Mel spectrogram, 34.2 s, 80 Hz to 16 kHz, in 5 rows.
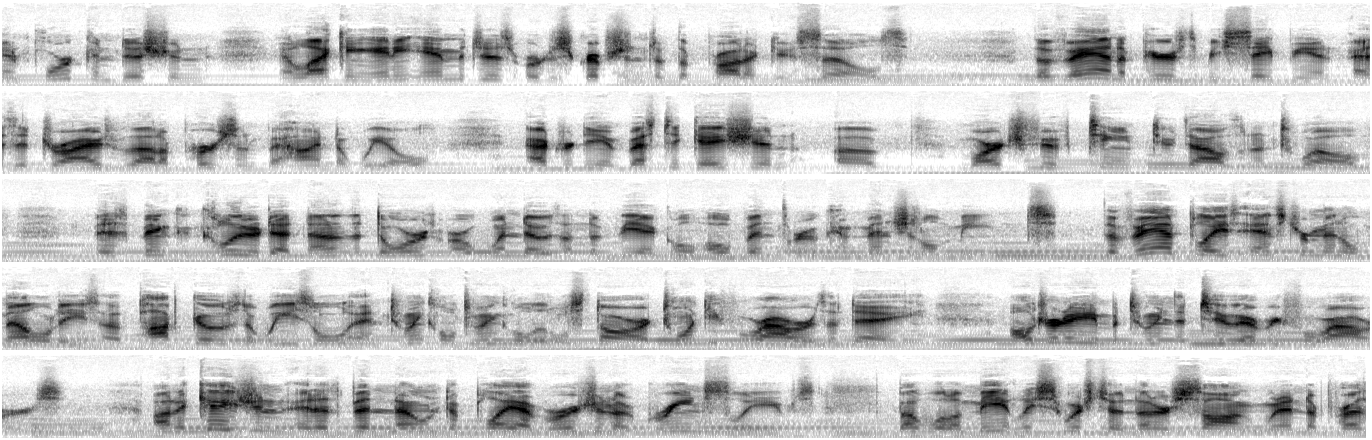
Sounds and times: Music: 0.0 - 34.1
Narration, monologue: 0.0 - 34.1.

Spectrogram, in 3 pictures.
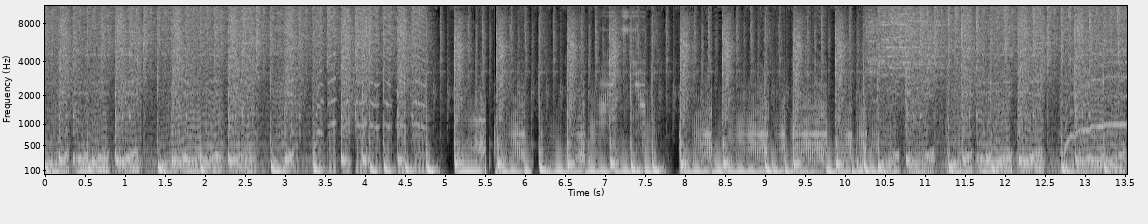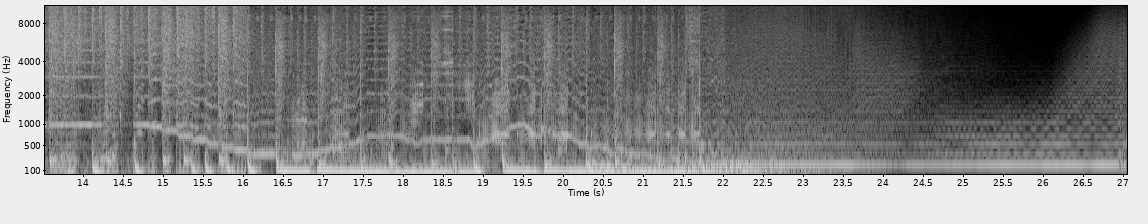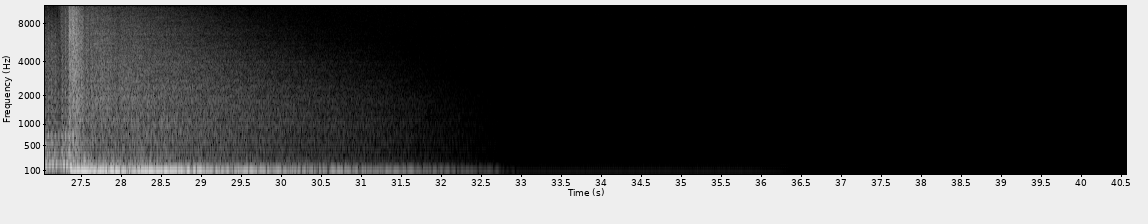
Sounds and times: Silence: 27.4 - 32.6.

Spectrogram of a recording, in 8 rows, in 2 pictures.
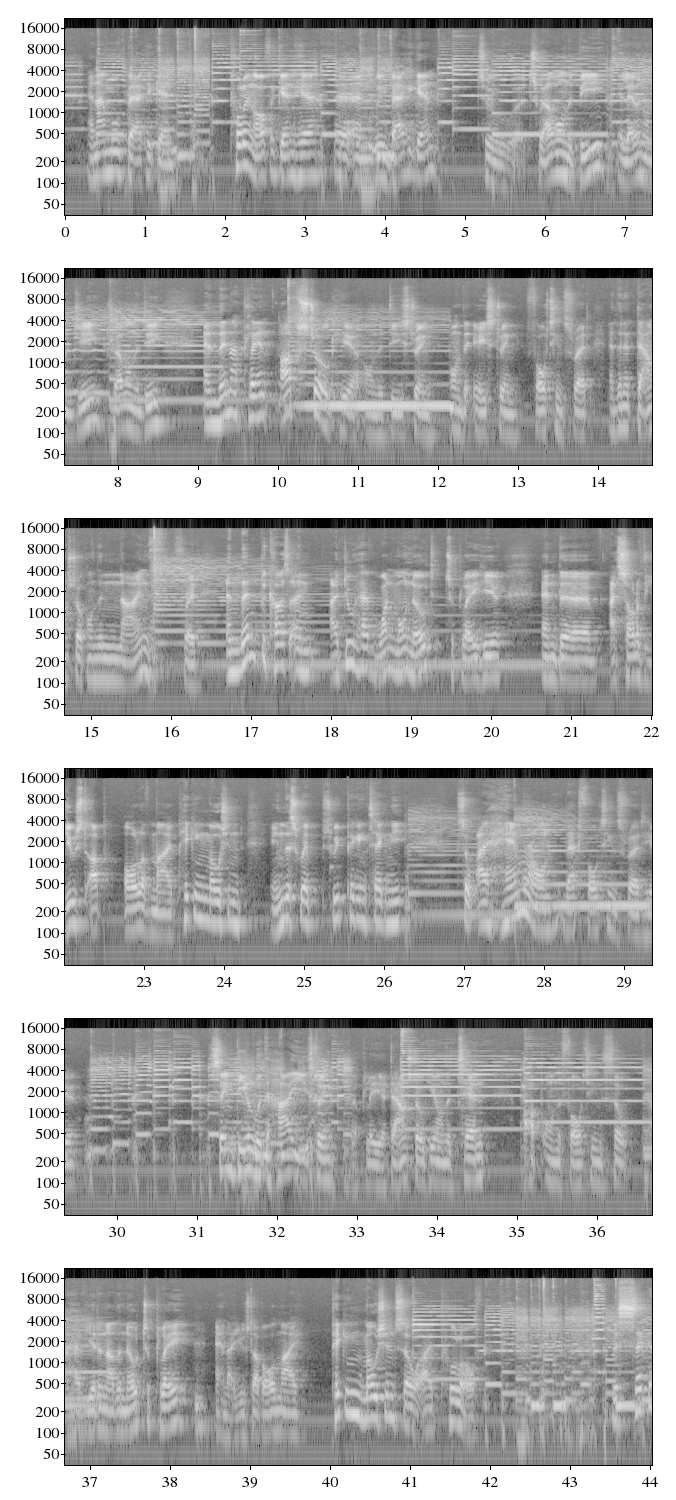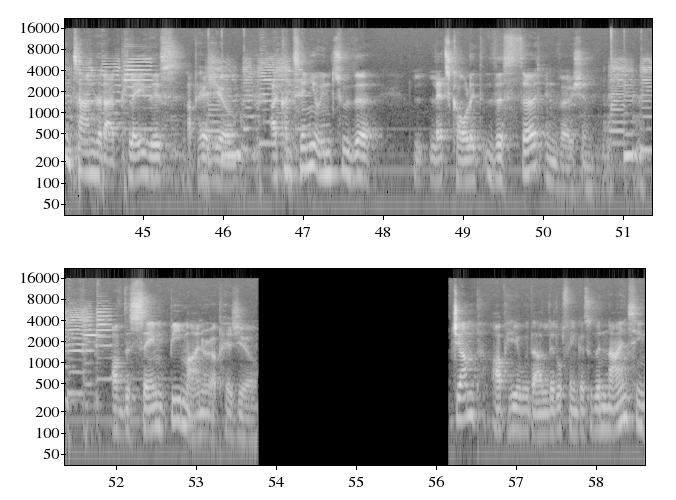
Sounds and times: Tapping (guitar technique): 0.4 - 12.3, 15.8 - 21.0, 26.3 - 37.4, 41.0 - 47.0, 50.8 - 52.0.

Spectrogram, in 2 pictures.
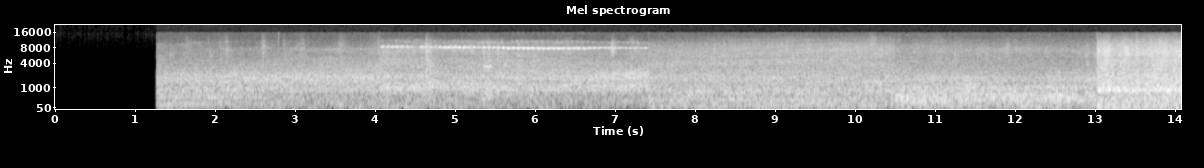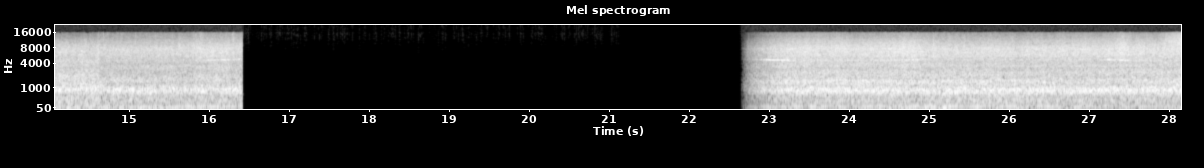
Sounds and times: Wind: 1.3 - 16.4, 22.7 - 28.1.

